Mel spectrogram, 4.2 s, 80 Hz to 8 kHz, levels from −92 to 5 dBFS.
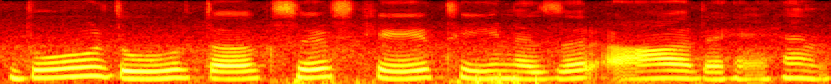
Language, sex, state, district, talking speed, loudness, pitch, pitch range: Hindi, female, Punjab, Fazilka, 145 wpm, -14 LUFS, 230 Hz, 215-240 Hz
